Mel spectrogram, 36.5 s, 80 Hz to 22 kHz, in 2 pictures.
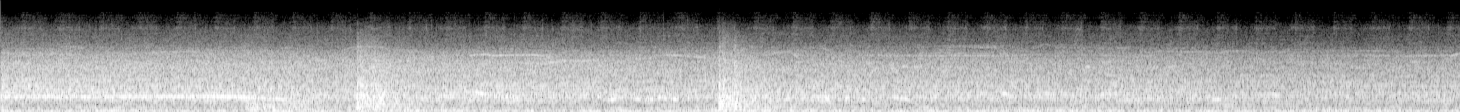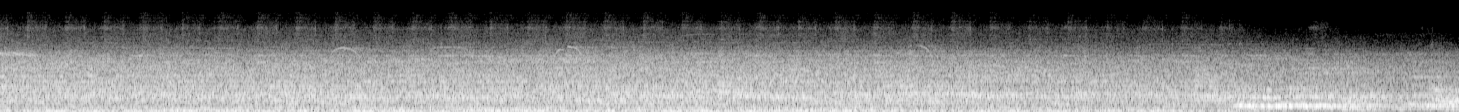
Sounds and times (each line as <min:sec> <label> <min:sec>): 0:00.0 Soccer match 0:36.4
